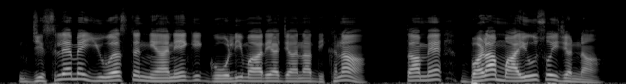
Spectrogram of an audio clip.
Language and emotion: Dogri, angry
